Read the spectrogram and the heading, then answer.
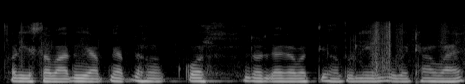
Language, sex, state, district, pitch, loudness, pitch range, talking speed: Hindi, male, Bihar, Saharsa, 140 Hz, -30 LUFS, 135-150 Hz, 195 wpm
